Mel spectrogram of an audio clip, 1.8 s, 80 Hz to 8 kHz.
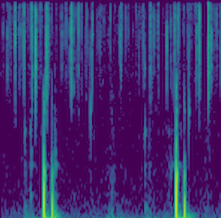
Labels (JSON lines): {"label": "biophony, double pulse", "recorder": "SoundTrap 300"}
